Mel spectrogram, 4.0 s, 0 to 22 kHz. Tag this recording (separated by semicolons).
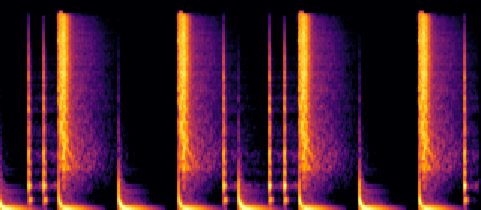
acid; beat; drummachine; groove; house; rhythm; Roland; techno; TR-909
